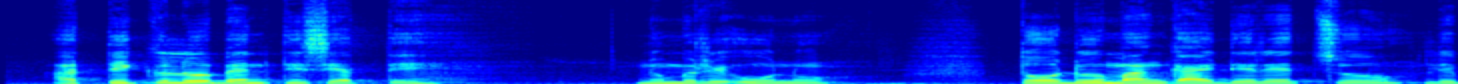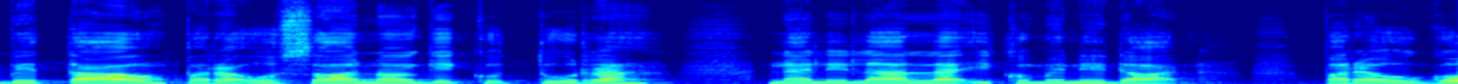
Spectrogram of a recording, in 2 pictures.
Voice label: Chamorro

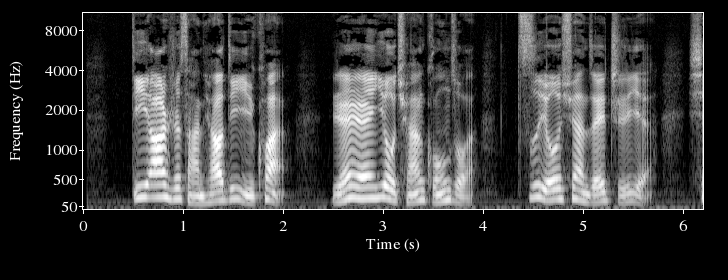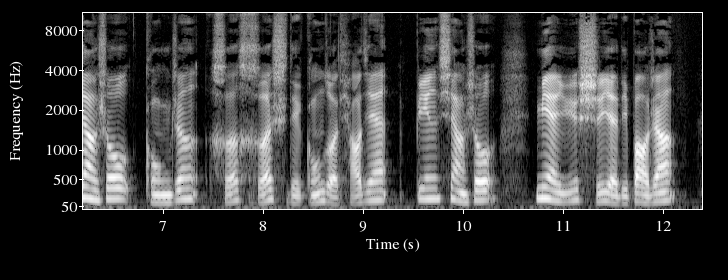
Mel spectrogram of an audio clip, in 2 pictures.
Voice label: Mandarin

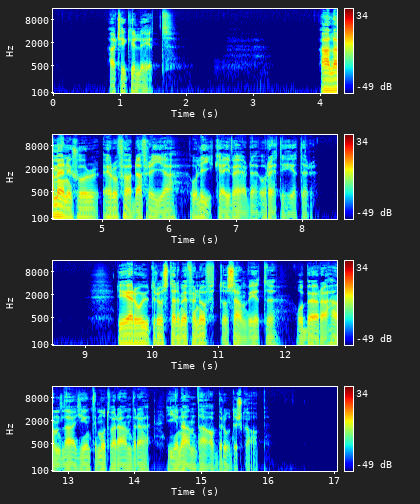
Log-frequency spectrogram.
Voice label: Swedish

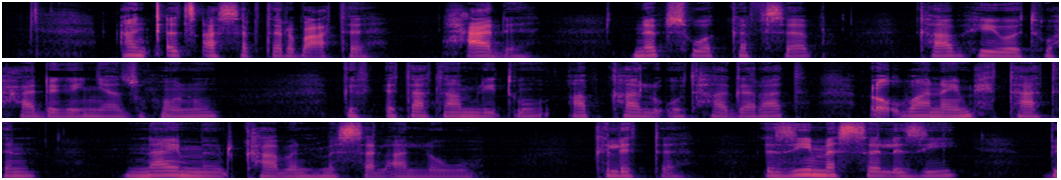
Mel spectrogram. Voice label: Tigrinya

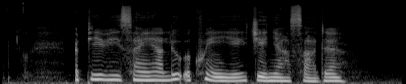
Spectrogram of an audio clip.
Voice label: Burmese

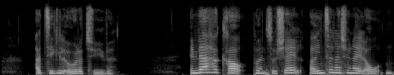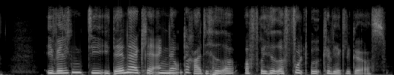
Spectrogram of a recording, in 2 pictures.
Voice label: Danish

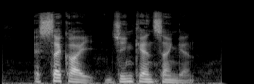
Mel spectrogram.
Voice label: title Japanese

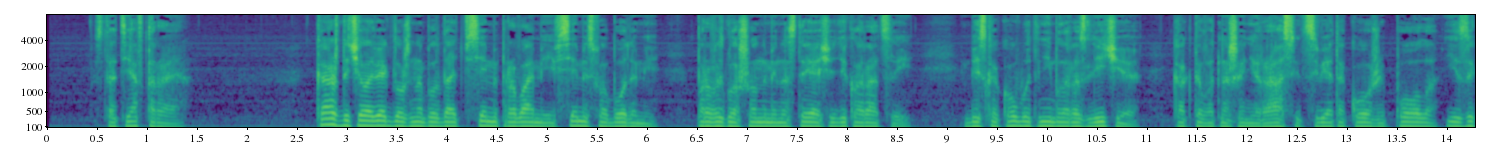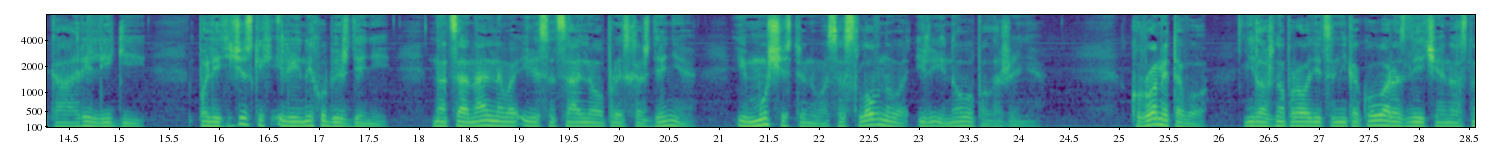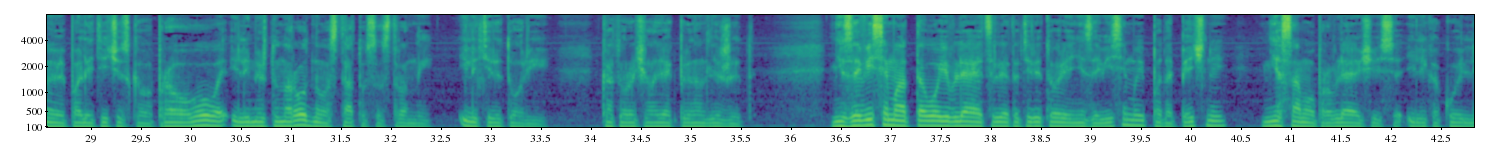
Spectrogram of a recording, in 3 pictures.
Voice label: Russian

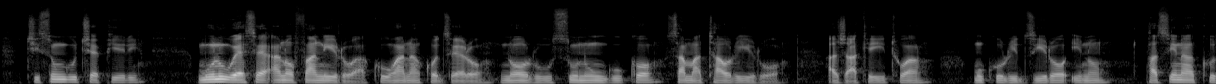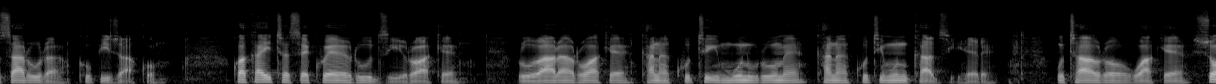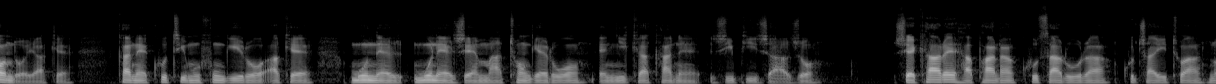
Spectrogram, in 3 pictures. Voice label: Shona

